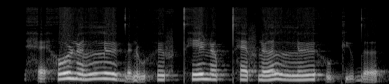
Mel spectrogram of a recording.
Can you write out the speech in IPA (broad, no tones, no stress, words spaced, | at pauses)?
hɛ̰ho ɳəlːø d̪ə̰ɳṵhøft̪ʰe ɳəpt̪ʰɛfɳə lːø hṵkʲṵd̪ə̰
